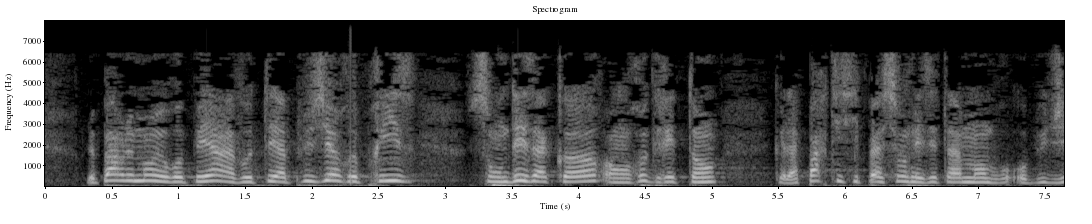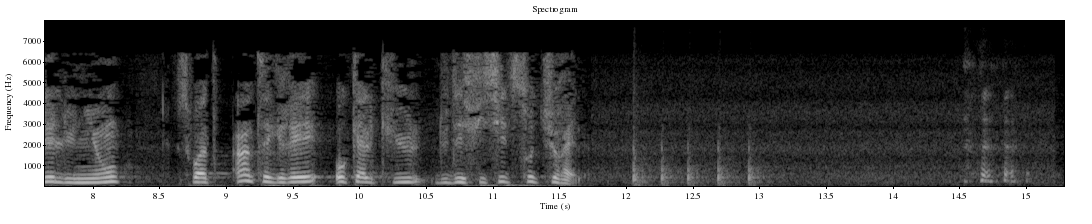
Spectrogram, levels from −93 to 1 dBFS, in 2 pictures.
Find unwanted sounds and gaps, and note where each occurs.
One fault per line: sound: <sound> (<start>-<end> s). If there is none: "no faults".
sound: thud (12.0-13.1 s)
sound: laugh (14.5-15.1 s)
